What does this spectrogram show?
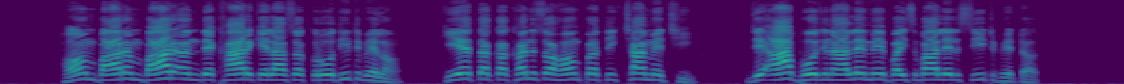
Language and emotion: Maithili, angry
